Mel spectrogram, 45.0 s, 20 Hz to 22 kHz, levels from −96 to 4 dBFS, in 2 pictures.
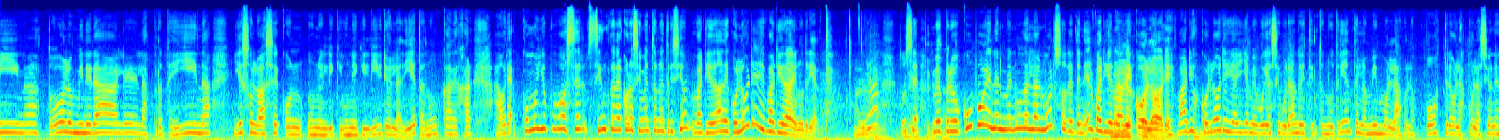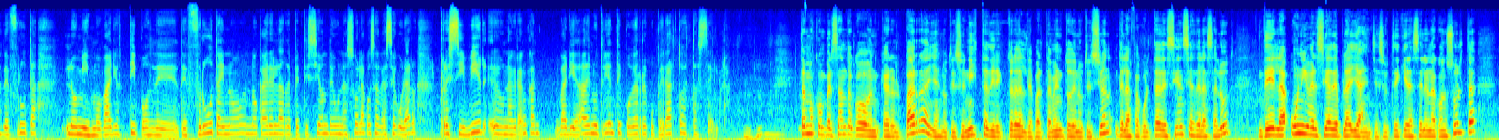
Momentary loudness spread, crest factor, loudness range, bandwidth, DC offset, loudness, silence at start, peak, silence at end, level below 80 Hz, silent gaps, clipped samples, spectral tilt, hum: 12 LU; 20 dB; 9 LU; 17 kHz; under 0.1%; -23 LUFS; 0 s; -2 dBFS; 0 s; -36 dBFS; none; under 0.1%; -6 dB/octave; 50 Hz at -40 dBFS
